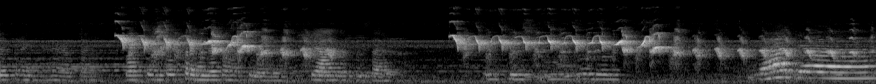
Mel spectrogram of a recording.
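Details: Captive male cockatiel teasing a female with whistling: two bursts of rapid chattering, warbled notes separated by a quiet pause, the second ending in lower, drawn-out whistled tones.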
